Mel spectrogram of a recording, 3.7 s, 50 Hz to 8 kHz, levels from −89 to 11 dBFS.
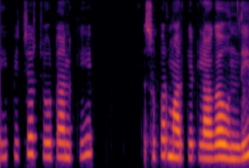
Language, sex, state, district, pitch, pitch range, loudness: Telugu, female, Andhra Pradesh, Chittoor, 250 Hz, 240-275 Hz, -24 LUFS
